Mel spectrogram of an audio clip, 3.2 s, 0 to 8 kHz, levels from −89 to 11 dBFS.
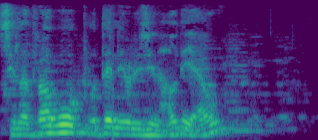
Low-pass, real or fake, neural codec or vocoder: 7.2 kHz; real; none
